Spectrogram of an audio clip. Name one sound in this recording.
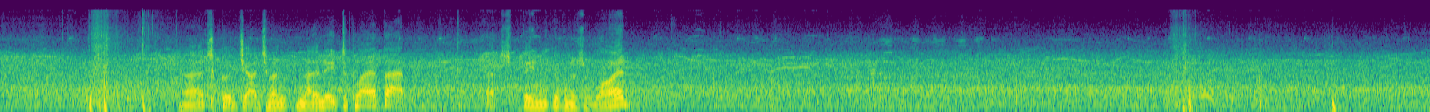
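A cricket bat knocks against a ball.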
